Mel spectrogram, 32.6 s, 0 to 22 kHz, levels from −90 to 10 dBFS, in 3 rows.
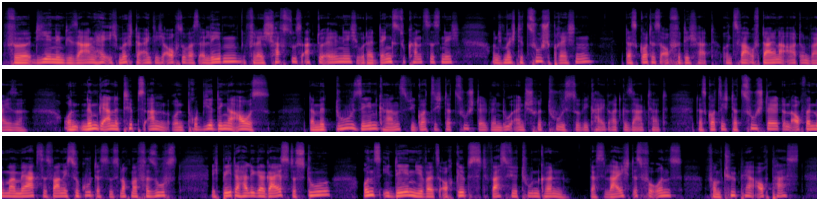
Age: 30-49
